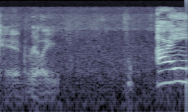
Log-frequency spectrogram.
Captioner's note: footsteps approaching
